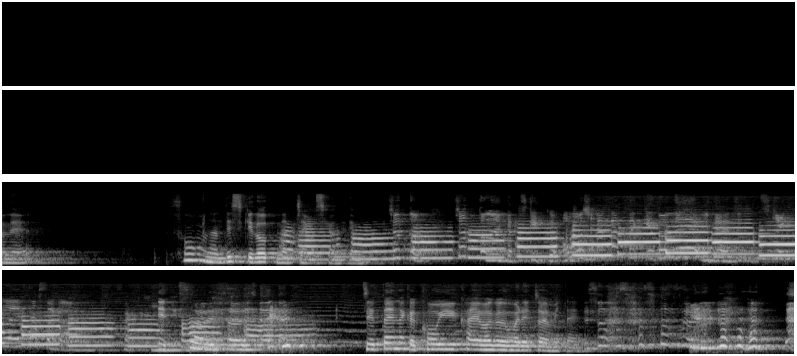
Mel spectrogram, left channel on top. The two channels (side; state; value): left; silent; digital silence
